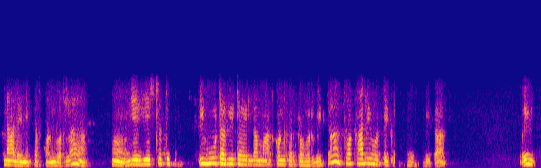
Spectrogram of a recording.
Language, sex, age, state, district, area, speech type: Kannada, female, 60+, Karnataka, Mysore, urban, conversation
